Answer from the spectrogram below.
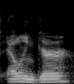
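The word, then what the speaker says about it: Ehlinger: Is it Ellinger or is it Ellinger? How do you say it? – It's Ellinger with a Ellinger. You got hard G.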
